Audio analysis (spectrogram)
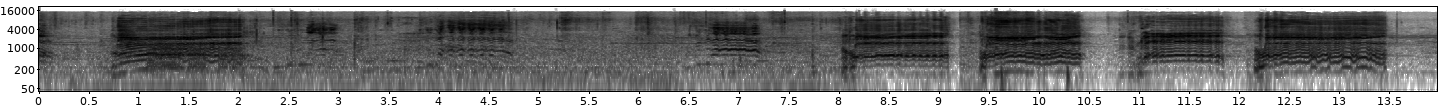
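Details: Repeated sheep bleats, some short and some long and quavering, with faint human voices mixed in. The bleats come quickly one after another toward the end.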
